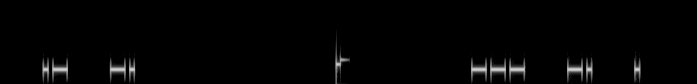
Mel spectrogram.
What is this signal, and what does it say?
Morse code, heard as a keyed tone, about 25 wpm, spaced as for 14 wpm, 700 Hz. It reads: AN ONE
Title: 3x Character Spacing - Top 100 Words - 25wpm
